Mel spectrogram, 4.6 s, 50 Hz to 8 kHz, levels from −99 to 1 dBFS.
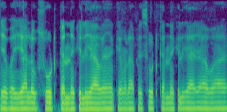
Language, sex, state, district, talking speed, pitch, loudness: Hindi, male, Chhattisgarh, Kabirdham, 250 wpm, 115 Hz, -19 LUFS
